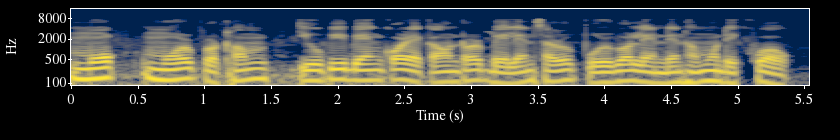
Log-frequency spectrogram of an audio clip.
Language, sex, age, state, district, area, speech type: Assamese, male, 18-30, Assam, Dibrugarh, rural, read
